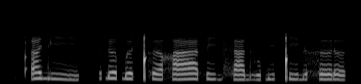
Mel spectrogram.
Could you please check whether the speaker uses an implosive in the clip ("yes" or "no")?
yes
